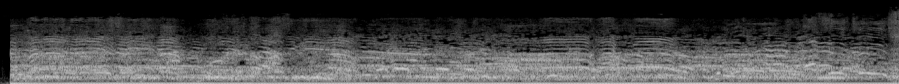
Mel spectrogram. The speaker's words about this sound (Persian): ساعتی پیش و پس از سخنرانی مولوی عبدالحمید در مسجد مکی زاهدان، صدها تن از نمازگزاران تظاهرات اعتراضی برگزار کردند. تظاهر کنندگان شعارهای علیه رهبر جمهوری اسلامی و سپاه سر دادند.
